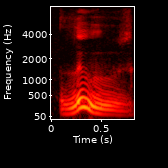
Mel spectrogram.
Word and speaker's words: lose: Se pronuncia lose, como si fuera una U descarada, pero es una O.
